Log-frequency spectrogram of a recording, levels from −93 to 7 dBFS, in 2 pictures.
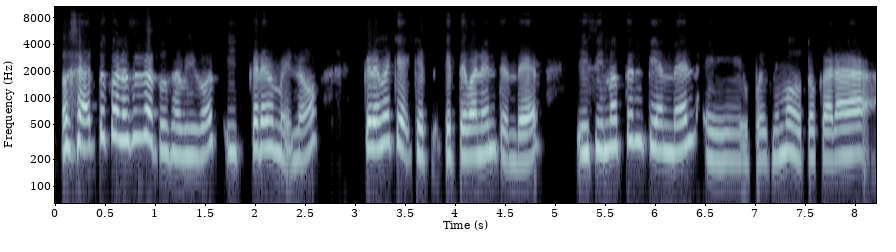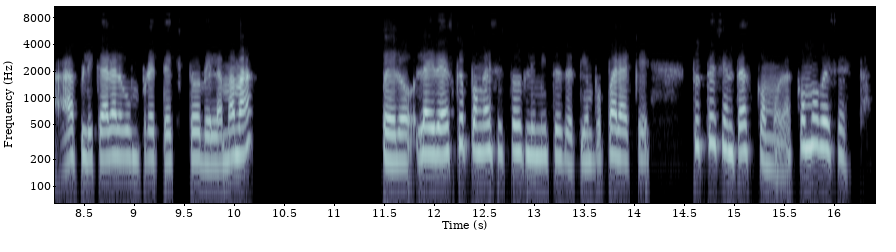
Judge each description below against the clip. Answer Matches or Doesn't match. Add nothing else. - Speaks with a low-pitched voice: Doesn't match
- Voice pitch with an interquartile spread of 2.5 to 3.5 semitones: Doesn't match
